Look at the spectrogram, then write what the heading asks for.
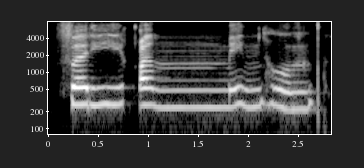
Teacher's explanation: فریقا منہم، یہاں پر ادغام مع الغنہ ہو رہا ہے، فریقا منہم، تنوین کی آواز کو ہم نے میم میں مکس اپ کر دینا ہے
